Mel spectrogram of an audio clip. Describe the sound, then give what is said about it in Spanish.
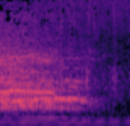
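An audience shouts together in praise, a loud, dense wall of overlapping voices and whoops that holds steady, then slowly fades over a couple of seconds. “Demos un grito de alabanza al que vive.”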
